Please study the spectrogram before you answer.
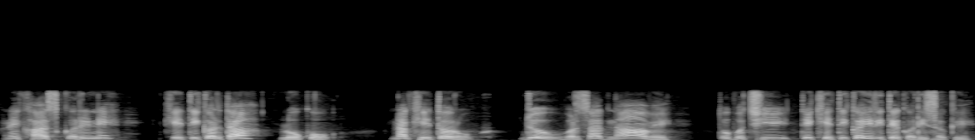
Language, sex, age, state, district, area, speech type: Gujarati, female, 18-30, Gujarat, Ahmedabad, urban, spontaneous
